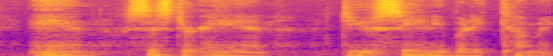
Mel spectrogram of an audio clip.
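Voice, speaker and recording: Putting on a character voice, a man sounds raspy at a fairly low pitch and a fairly quick pace. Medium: read story.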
